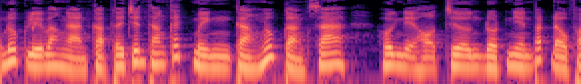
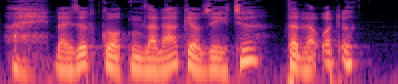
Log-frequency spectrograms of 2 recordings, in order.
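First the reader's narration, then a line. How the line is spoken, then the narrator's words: Sighing. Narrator (Vietnamese): Trương Nhất Thủy ừ một tiếng thở dài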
